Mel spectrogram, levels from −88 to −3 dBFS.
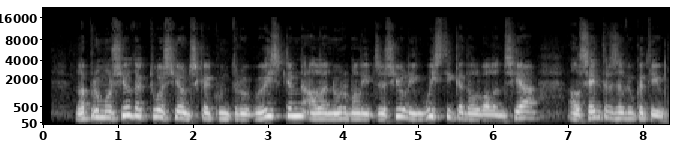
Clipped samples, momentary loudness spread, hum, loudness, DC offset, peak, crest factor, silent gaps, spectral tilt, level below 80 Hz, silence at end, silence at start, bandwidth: under 0.1%; 6 LU; none; -26 LUFS; under 0.1%; -12 dBFS; 14 dB; none; -7 dB/octave; -76 dBFS; 0 s; 0.45 s; 13.5 kHz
